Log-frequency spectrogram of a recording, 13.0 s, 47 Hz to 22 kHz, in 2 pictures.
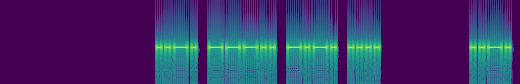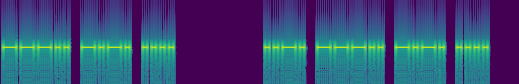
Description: Morse code, heard as a keyed tone, about 22 wpm, 700 Hz. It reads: F8CH F8CH F8CH
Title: DXCC-100 Call Signs - 4 Characters - Repeated 3x - 22wpm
